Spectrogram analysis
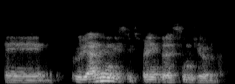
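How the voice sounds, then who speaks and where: A man's voice: on the low side, lively intonation, fast talker, muffled recording, slight background noise. Distant man from Ecuador in a roomy hall. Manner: searching for words, with many fillers. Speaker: audience member asking a question. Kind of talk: seminar question. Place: seminar room.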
